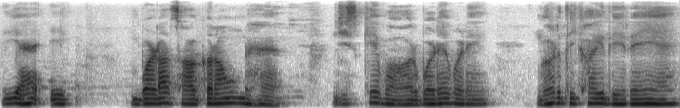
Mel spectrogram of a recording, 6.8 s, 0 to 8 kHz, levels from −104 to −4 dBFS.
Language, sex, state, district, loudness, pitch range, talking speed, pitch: Hindi, male, Uttar Pradesh, Saharanpur, -20 LUFS, 125-140 Hz, 130 wpm, 130 Hz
